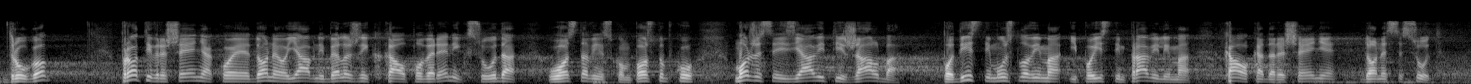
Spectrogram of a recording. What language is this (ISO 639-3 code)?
srp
